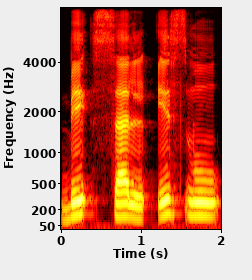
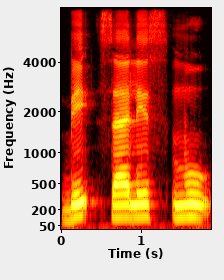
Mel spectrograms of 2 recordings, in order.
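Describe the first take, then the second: First: The words are split with a fresh vowel onset. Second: The words run together with no break. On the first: The speaker calls it wrong. "बिल्कुल गलत है" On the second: The speaker calls it right. "लाम को ज़ेर देकर सीन के साथ मिलाकर पढ़ें"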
